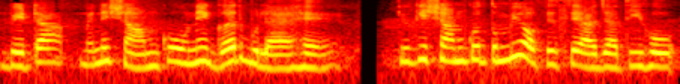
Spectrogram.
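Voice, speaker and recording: A woman voicing a gentle, patient older mother-in-law in a cartoon-style family drama, speaking in a soothing, placating way. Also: high voice, a little fast, slight background noise, lightly acted. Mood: coaxing.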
